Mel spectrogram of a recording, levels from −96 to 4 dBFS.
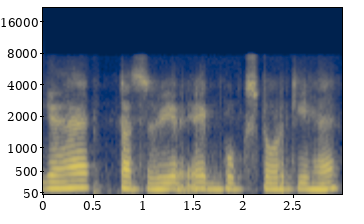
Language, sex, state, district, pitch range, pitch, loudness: Hindi, male, Karnataka, Bangalore, 125-135 Hz, 130 Hz, -18 LUFS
